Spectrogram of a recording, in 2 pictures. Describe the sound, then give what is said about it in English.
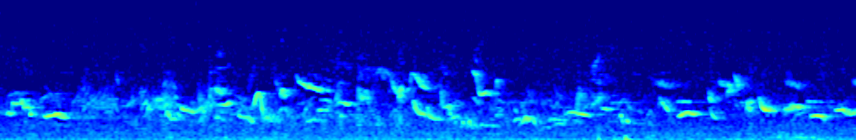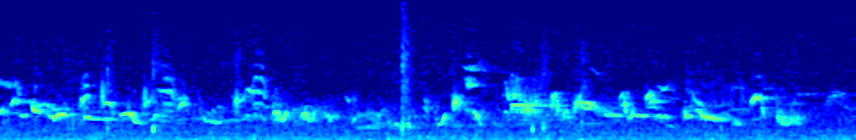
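A garden warbler sings on Sugar Loaf mountain in a scratchy, rapid, long-winded warble of high chirping notes that runs without pause over a low background rumble. “I think the garden warbler is a bit like the black cap. There he is, he's just scratching away here. But that's it, he's scratchy. And a bit more long-winded.”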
